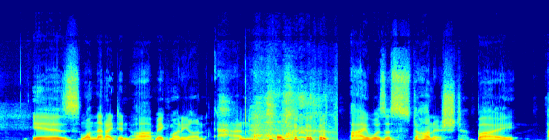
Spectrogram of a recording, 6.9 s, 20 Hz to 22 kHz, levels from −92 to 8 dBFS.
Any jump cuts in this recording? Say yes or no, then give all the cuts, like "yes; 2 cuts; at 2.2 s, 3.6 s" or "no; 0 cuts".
yes; 2 cuts; at 1.0 s, 4.2 s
